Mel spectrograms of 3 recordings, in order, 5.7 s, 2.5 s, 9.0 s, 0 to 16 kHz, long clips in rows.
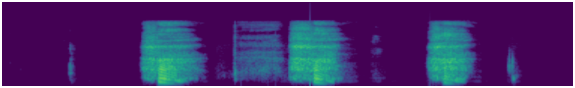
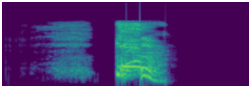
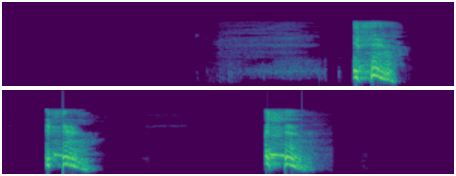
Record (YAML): exhalation_length: 5.7 s
exhalation_amplitude: 27404
exhalation_signal_mean_std_ratio: 0.37
cough_length: 2.5 s
cough_amplitude: 32767
cough_signal_mean_std_ratio: 0.37
three_cough_length: 9.0 s
three_cough_amplitude: 32767
three_cough_signal_mean_std_ratio: 0.28
survey_phase: beta (2021-08-13 to 2022-03-07)
age: 65+
gender: Male
wearing_mask: 'No'
symptom_none: true
smoker_status: Never smoked
respiratory_condition_asthma: true
respiratory_condition_other: false
recruitment_source: REACT
submission_delay: 14 days
covid_test_result: Negative
covid_test_method: RT-qPCR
